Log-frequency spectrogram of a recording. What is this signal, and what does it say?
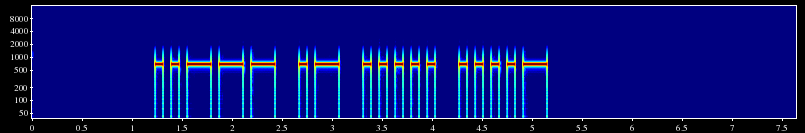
Morse code, heard as a keyed tone, about 15 wpm, 700 Hz. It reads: 2A54
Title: Common Cut Numbers - 4-Digit 15wpm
